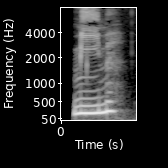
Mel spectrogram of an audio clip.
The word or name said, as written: mimer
